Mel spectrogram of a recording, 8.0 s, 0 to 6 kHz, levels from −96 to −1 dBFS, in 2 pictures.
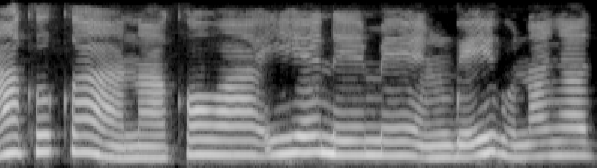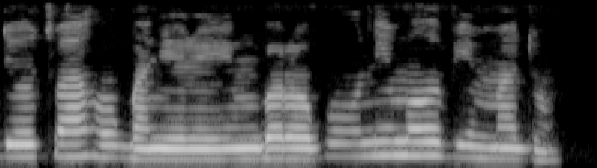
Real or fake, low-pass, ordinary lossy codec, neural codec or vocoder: real; 5.4 kHz; none; none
